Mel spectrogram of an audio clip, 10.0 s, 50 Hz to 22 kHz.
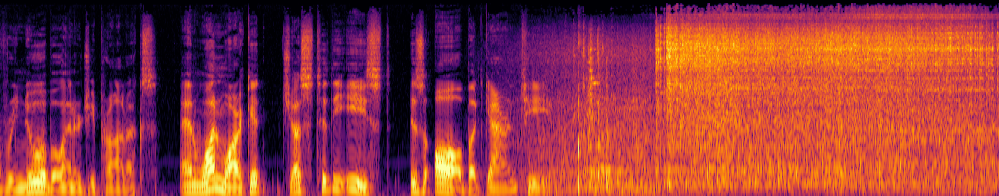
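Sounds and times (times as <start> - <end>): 
speech: 0.0 - 5.8
coin mint machine mechanical rattle: 5.6 - 9.9
coin mint machine dropping new euro coins into a sorter: 5.9 - 9.9.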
